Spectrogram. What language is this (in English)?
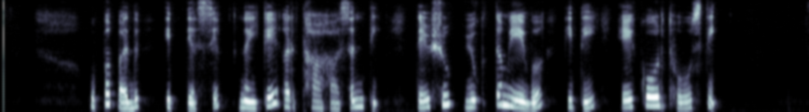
Sanskrit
